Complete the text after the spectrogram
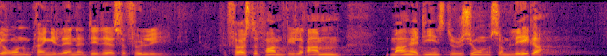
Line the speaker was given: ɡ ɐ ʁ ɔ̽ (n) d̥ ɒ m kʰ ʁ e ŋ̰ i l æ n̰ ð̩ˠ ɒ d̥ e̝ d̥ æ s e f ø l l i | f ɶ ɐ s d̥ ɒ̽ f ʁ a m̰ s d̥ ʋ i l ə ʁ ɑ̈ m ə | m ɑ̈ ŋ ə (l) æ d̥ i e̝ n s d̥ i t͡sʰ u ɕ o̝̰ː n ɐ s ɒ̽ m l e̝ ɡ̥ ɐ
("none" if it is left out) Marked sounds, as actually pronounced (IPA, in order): n, none

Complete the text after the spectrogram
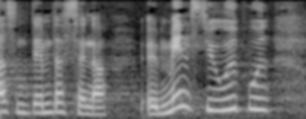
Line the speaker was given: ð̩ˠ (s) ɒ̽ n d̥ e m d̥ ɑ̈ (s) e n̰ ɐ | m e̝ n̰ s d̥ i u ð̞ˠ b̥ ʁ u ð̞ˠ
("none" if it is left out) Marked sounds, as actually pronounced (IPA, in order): s, s

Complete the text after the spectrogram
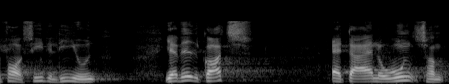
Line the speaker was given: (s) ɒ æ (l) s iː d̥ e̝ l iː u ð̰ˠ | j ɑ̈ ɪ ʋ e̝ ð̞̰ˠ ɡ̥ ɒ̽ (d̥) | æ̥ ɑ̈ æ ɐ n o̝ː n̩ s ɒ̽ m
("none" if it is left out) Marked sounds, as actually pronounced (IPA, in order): f, none, d̥

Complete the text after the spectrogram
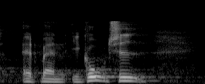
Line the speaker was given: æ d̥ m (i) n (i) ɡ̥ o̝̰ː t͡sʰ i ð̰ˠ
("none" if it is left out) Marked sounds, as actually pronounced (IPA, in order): æ, i

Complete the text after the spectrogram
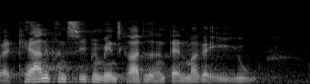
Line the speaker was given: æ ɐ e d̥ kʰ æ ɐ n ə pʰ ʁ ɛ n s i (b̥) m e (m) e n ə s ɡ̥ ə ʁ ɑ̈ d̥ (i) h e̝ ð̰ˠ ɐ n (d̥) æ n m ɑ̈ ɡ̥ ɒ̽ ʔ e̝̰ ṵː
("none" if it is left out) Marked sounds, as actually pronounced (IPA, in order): b̥, m, i, d̥

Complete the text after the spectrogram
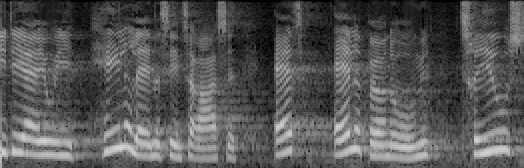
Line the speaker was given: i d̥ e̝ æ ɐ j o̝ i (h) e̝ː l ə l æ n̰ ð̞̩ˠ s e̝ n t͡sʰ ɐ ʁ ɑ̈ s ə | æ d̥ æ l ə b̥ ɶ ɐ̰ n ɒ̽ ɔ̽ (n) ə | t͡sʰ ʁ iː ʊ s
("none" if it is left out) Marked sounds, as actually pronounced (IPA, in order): h, ŋ

